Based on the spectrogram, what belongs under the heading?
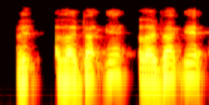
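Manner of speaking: high-pitched, eager pet voice; eager dog. Retold or imitated. Dogs at the door awaiting owners, eager and high. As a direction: imitate an impatient dog at the door. Voicing waiting dogs from film.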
